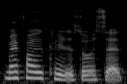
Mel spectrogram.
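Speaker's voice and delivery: usual speaking voice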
